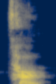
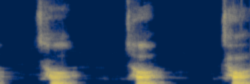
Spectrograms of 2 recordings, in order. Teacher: यो तल्लो छ चाहिँ तपाईँले भन्दाखेरि अलिकति प्रेसमा निस्किनु पर्यो छ गर्दा तपाईँको हत्केलामा हावा निस्किनु पर्यो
